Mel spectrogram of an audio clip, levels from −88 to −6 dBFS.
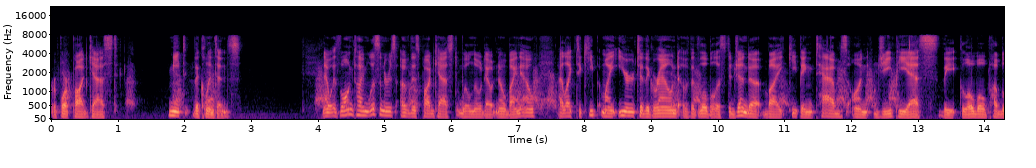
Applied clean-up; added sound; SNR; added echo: none; Bark; 18 dB; none.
